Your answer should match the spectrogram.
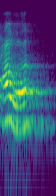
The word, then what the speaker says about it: hour: Then Then, in words like honest and hour, the letter H is silent.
